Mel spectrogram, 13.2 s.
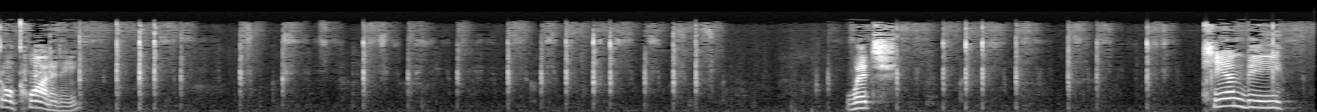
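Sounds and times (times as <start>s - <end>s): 
speech: 0.0s - 0.9s, 8.5s - 9.1s, 12.2s - 13.0s
handwriting during a physics lecture: 0.0s - 7.3s, 8.2s - 13.1s.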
